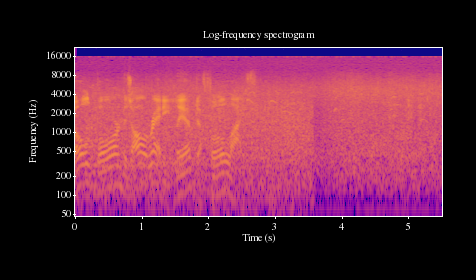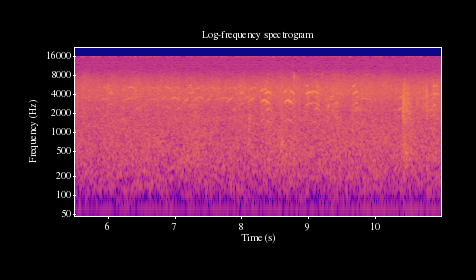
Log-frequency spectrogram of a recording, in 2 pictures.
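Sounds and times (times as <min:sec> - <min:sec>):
faint high bird calls: 0:03.8 - 0:11.0.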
